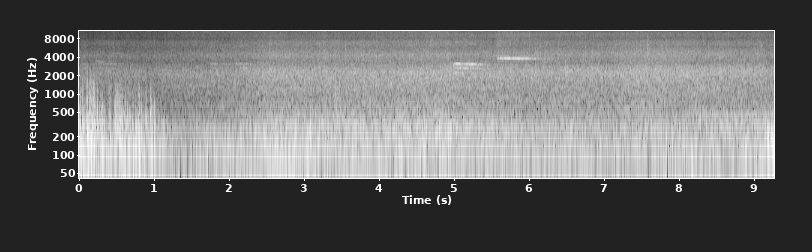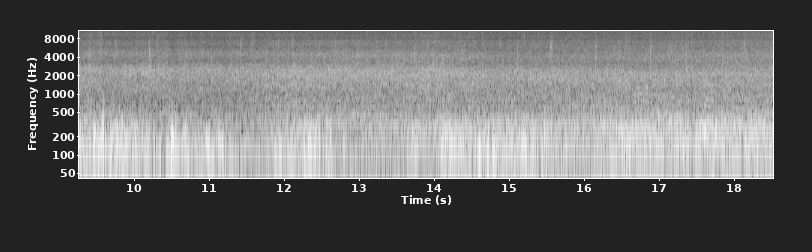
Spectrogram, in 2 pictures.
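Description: Heavy rain pouring steadily onto a street, an even rush with a louder first second, with vehicles passing on the wet road.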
